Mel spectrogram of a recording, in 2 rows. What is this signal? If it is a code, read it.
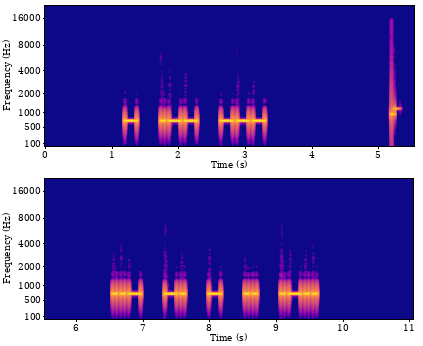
Morse code, heard as a keyed tone, about 20 wpm, spaced as for 14 wpm, 700 Hz. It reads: TWO UNTIL
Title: 2x Character Spacing - Top 500 Words - 20wpm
